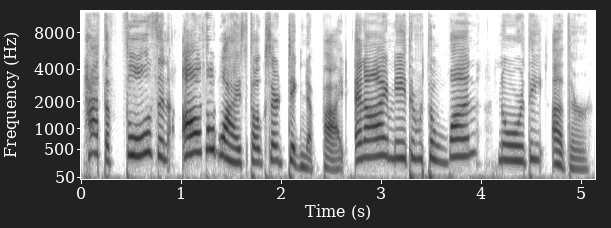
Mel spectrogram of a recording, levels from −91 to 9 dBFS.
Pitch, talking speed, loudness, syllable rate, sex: 310 Hz, 210 wpm, -18 LUFS, 6.0 syllables/s, female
